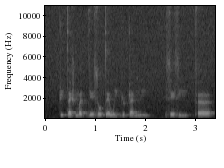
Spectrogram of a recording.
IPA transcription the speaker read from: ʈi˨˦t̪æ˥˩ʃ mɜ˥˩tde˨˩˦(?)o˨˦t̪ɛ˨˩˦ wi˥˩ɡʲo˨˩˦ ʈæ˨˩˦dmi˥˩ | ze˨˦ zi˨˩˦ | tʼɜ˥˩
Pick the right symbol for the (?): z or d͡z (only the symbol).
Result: z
